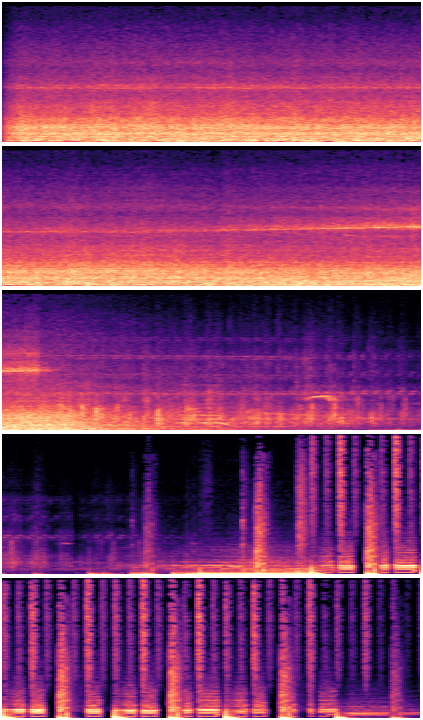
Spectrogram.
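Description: A loud, droning four-propeller aircraft, with one propeller at each corner and ski-like landing gear, passes overhead during a final test flight in a controlled environment, its buzzing pitch sliding downward as it fades, followed by a stretch of sharp, irregular thumps and clatters as it comes down and lands.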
